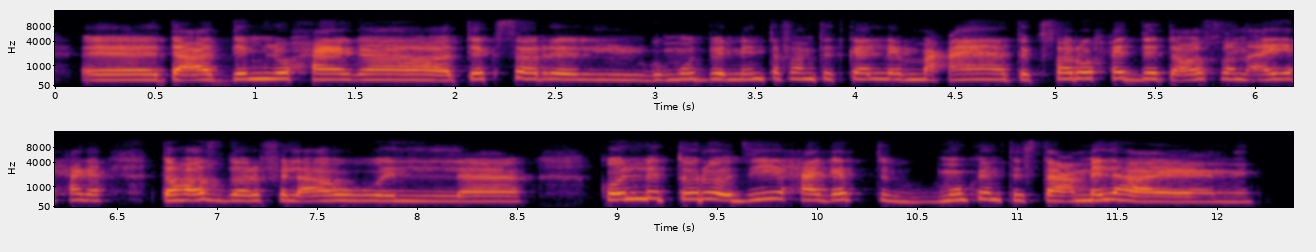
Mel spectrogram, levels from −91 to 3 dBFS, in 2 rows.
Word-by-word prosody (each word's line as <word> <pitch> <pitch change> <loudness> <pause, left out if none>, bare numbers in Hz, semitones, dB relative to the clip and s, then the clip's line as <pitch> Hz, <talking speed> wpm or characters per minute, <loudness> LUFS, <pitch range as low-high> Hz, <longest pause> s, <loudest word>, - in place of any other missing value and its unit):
آآ، 235 0 +3
تقدّم 240 +4 +2
له 280 0 +2
حاجة 245 -3 +3
تكسر 275 +4 -1
الجمود 245 0 -3
بإن 260 -1 -2
أنت 275 +2 -5
فاهم 275 0 -6
تتكلم 270 -2 -3
معاه، 255 +1 +1
تكسروا 280 +4 -2
حِدّة 280 -2 +1 0.2
أصلًا 265 -2 -6
أي 265 +3 +2
حاجة، 270 -1 -2 0.3
تهزر 255 -1 +2
في 245 +1 -6
الأول، 240 -1 -2 0.7
كُلّ 310 +3 +3
الطُرق 310 -4 +1
دي 290 +7 -2
حاجات 280 +1 +2
ممكن 260 +8 -5
تستعملها 255 -1 +2
يعني. 200 -1 -1
255 Hz, 125 wpm, -24 LUFS, 240-275 Hz, 0.7 s, آآ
